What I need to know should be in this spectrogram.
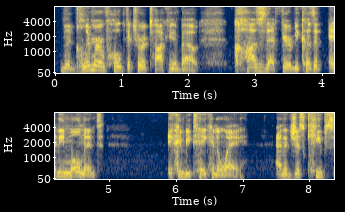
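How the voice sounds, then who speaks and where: A man debating casually as a show guest, driving his points home with emphatic repetition. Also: medium pitch.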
